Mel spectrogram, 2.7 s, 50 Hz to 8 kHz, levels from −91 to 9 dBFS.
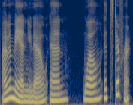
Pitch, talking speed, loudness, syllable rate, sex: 200 Hz, 180 wpm, -17 LUFS, 4.9 syllables/s, female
